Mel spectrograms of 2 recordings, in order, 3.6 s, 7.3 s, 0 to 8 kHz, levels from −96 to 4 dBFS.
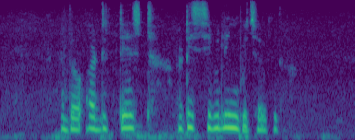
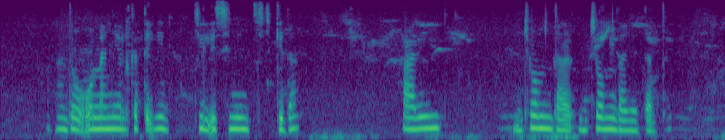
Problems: constant background noise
